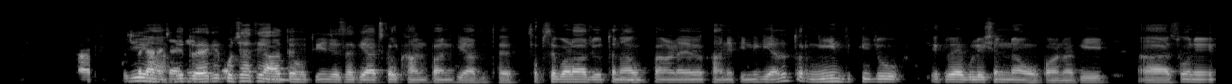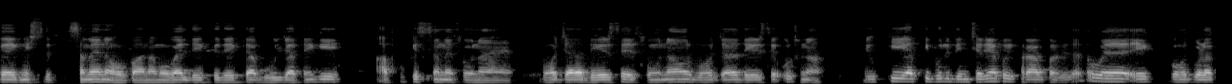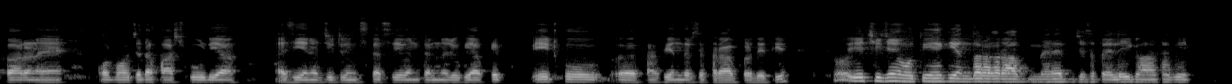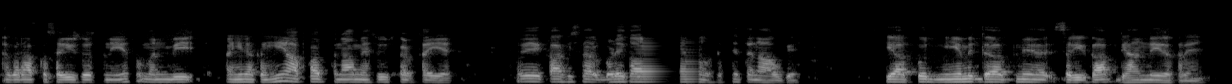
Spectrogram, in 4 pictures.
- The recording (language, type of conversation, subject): Hindi, unstructured, आप तनाव दूर करने के लिए कौन-सी गतिविधियाँ करते हैं?
- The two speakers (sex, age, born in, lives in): male, 20-24, India, India; male, 35-39, India, India
- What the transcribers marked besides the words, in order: static; distorted speech; in English: "रेगुलेशन"; in English: "फास्ट फ़ूड"; in English: "एनर्जी ड्रिंक्स"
